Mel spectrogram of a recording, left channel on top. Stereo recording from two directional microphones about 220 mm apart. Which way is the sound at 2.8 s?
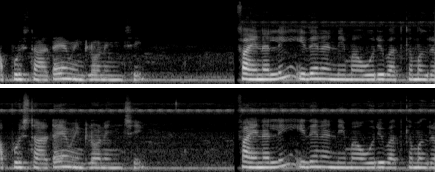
25° right (ahead or behind).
